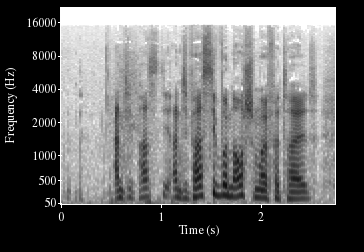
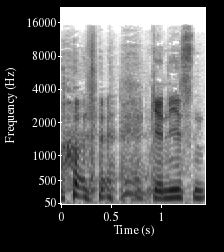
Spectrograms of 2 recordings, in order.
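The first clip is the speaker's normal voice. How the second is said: laughing; 3 semitones higher than usual. Real, not acted. Lachend beim Erzählen.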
